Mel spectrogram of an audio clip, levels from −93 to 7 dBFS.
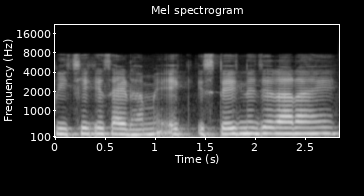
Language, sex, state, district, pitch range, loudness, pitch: Hindi, female, Bihar, Lakhisarai, 185-205 Hz, -13 LUFS, 200 Hz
